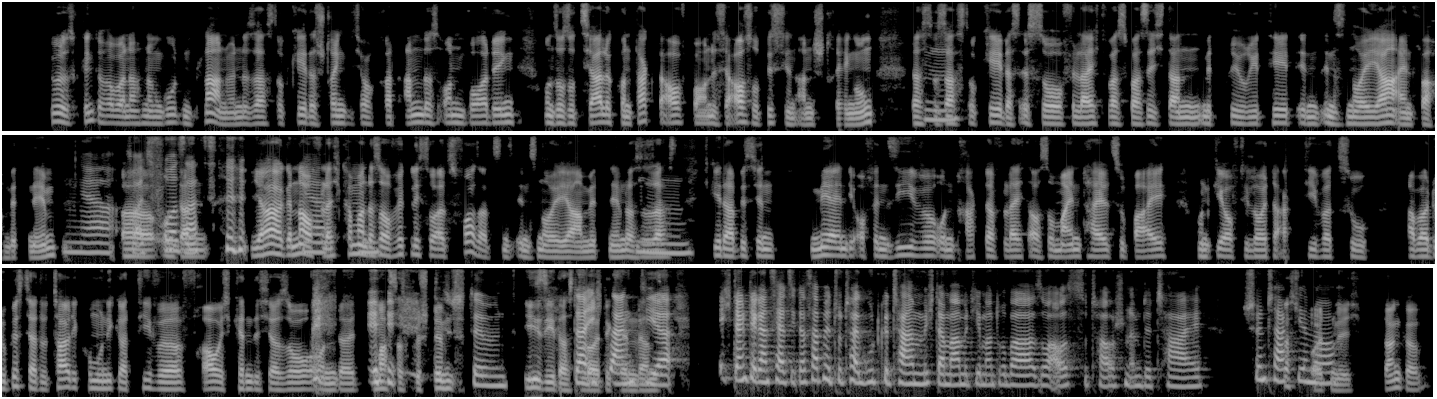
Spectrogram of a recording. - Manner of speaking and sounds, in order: chuckle; laugh; in English: "easy"
- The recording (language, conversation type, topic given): German, advice, Wie finde ich nach einem Umzug oder Jobwechsel neue Freunde?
